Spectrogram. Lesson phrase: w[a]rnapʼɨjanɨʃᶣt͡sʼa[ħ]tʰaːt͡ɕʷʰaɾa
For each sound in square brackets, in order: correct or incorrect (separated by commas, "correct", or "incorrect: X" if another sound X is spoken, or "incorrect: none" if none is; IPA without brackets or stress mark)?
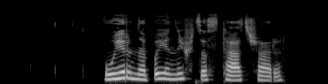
incorrect: i, incorrect: s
